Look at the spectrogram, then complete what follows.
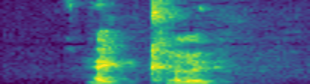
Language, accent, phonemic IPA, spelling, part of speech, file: French, Canada, /a.kʁy/, accru, verb, LL-Q150 (fra)-accru.wav
- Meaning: past participle of accroitre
